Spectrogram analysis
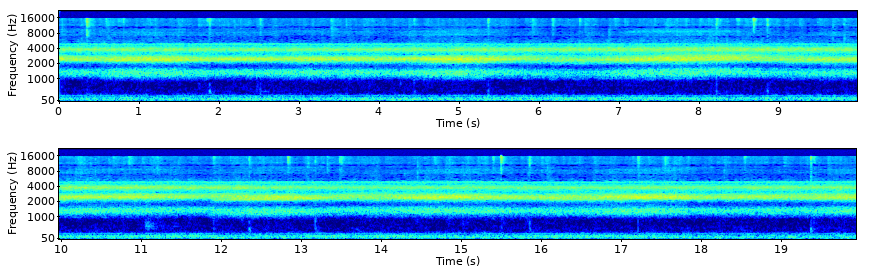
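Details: Frogs by the thousands sing through rainfall, their calls merging into an unbroken shimmering trill layered in high bands, slightly swelling and fading, over a constant low roar of rain.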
